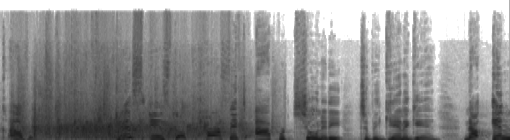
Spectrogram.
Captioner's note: audience applauding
